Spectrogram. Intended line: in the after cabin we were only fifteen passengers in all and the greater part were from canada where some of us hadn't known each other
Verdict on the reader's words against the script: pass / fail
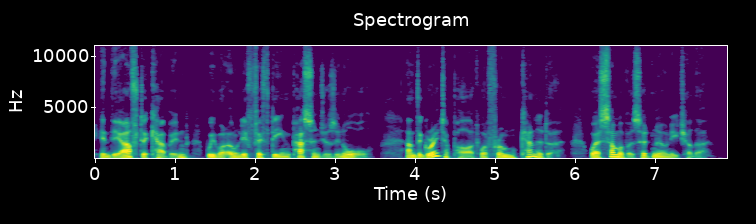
fail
